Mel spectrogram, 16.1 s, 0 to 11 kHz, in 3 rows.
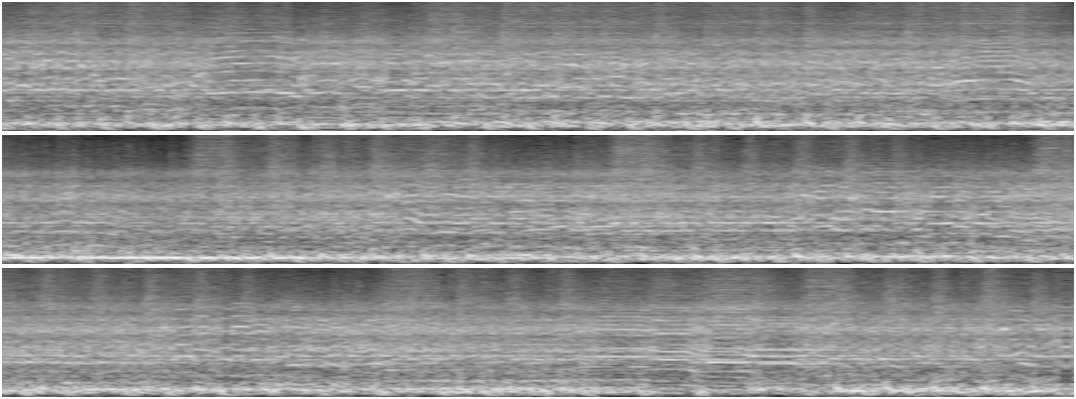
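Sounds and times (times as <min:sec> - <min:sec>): thrash metal instrumental: 0:00.0 - 0:16.0.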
